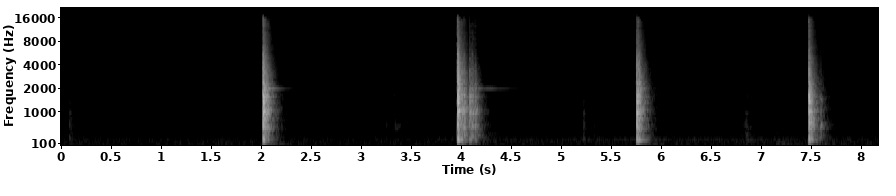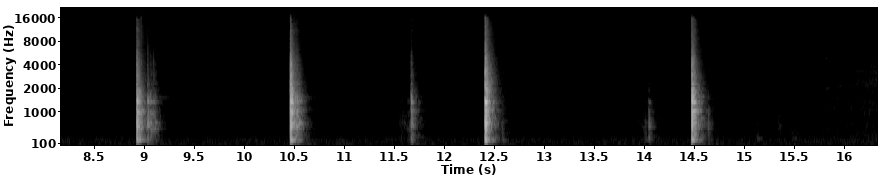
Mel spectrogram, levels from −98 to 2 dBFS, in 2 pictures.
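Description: No technical faults can be heard anywhere in the recording.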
